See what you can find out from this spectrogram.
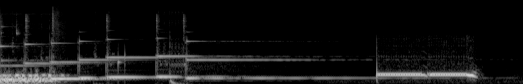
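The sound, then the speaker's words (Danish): A phone line connecting: a short run of electronic beeps and chimes, then a steady, fairly loud ringing tone that holds for about a second before cutting off. No one speaks. “Så var der fandme hul igennem.”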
